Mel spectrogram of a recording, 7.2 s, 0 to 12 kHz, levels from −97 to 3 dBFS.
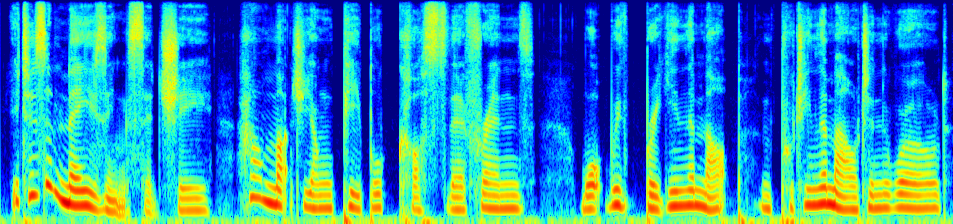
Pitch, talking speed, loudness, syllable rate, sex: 175 Hz, 200 wpm, -18 LUFS, 4.6 syllables/s, female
